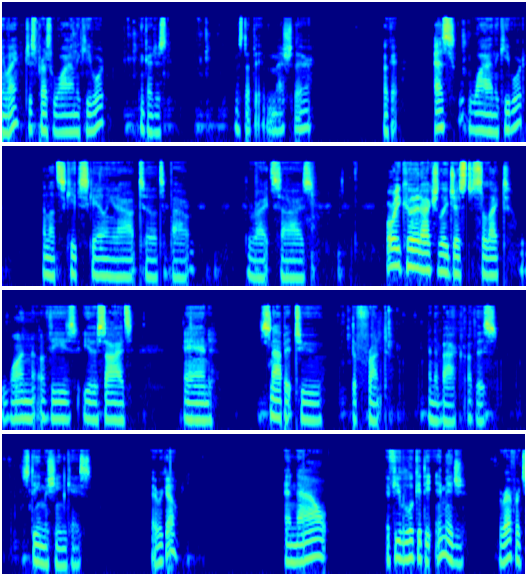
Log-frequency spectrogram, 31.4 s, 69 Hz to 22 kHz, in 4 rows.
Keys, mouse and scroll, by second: 0.6 ctrl+z, 1.1 ctrl+z, 6.7 s, 14.5 a, 15.1 b, 18.3 g, 21.2 a, 21.5 b, 22.6 g, 23.9 a, 26.3 Tab.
